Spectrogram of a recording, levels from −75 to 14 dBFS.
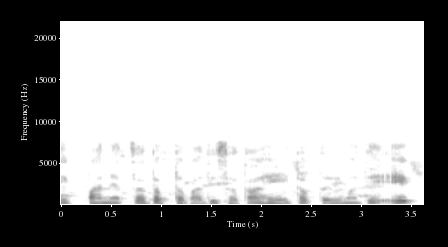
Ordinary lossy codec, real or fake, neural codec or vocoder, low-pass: none; fake; codec, 16 kHz, 8 kbps, FreqCodec, larger model; none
